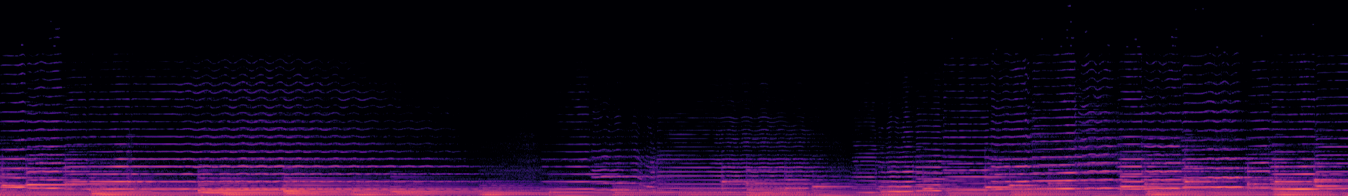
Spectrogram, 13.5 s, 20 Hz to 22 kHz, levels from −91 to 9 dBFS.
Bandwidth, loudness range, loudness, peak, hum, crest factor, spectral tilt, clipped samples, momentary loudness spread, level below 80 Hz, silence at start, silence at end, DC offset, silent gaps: 15.5 kHz; 9 LU; -30 LUFS; -14 dBFS; none; 16 dB; -5.5 dB/octave; under 0.1%; 13 LU; -64 dBFS; 0 s; 0 s; under 0.1%; none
